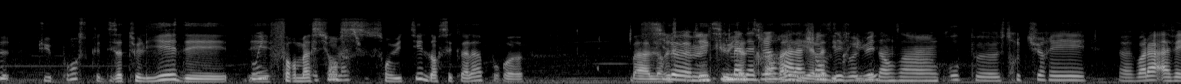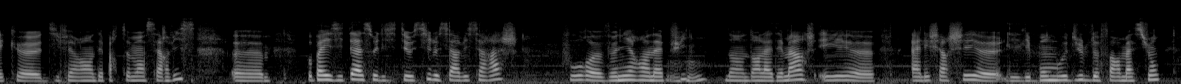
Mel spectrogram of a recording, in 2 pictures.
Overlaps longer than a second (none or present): present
